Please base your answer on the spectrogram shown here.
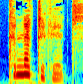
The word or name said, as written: Connecticut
